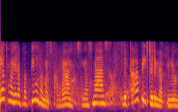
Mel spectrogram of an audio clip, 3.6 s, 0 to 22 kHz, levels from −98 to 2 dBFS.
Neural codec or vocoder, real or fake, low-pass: codec, 16 kHz, 1 kbps, FreqCodec, smaller model; fake; 5.4 kHz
